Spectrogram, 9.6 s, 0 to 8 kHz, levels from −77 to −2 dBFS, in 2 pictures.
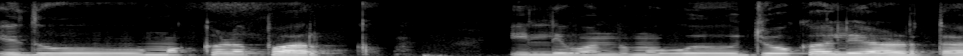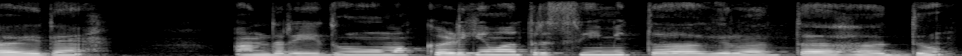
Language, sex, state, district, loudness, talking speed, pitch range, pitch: Kannada, female, Karnataka, Shimoga, -20 LUFS, 95 wpm, 215-230 Hz, 220 Hz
